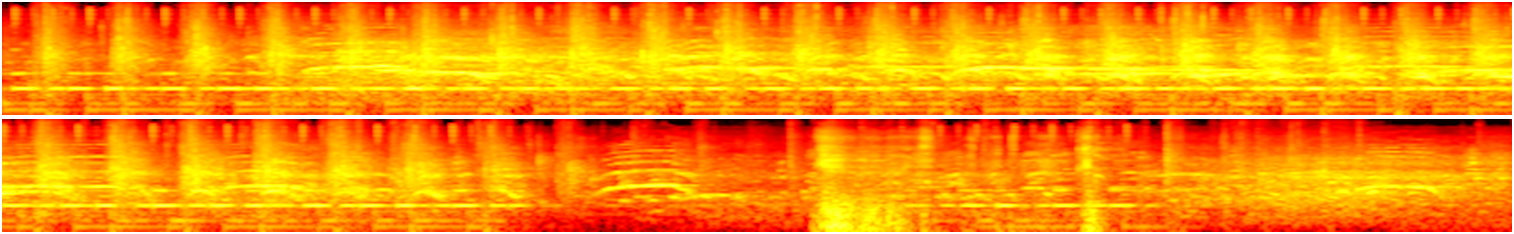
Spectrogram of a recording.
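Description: A live talk-show audience claps in unison, a loud, rhythmic beat with cheering and a held musical tone, running for about thirteen seconds before cutting off abruptly, followed by scattered voices and talking.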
